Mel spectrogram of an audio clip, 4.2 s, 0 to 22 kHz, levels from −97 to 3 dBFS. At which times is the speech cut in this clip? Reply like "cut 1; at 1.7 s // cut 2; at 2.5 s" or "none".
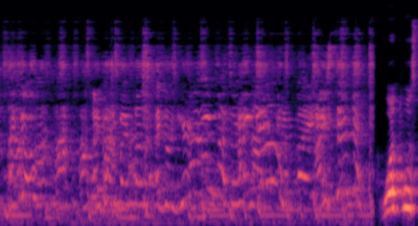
none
